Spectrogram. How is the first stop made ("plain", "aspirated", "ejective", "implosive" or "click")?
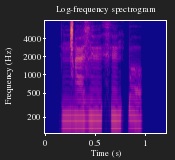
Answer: click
